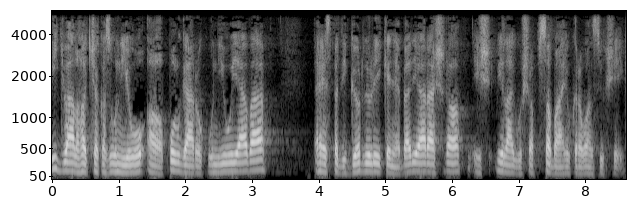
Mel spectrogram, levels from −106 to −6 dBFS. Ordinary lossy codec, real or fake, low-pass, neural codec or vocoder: none; real; 5.4 kHz; none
